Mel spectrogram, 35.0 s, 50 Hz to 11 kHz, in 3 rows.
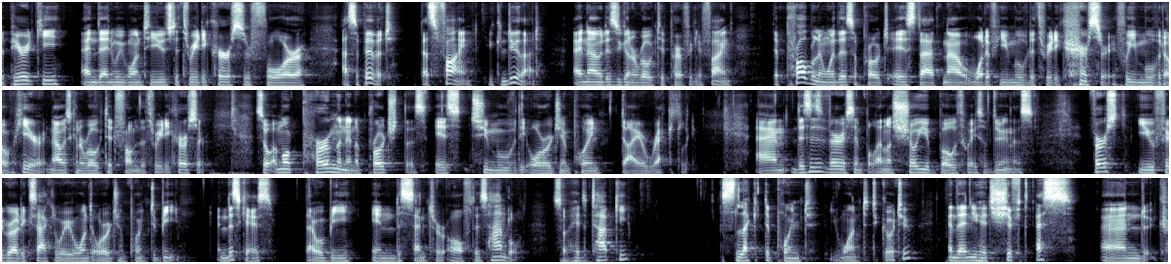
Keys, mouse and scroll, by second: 4.7 click, 7.7-9.6 middle drag, 9.6 ctrl+z, 10.8-11.2 middle drag, 11.2-12.5 shift+right drag, 12.5 click, 13.9 ctrl+z, 15.8-18.6 middle drag, 18.6-18.9 scroll up 2, 21.6-22.0 scroll up 2, 22.2 scroll down 2, 22.6-25.6 shift+middle drag, 28.8 Tab, 29.6 click, 31.5-32.7 middle drag, 32.8 shift+s.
